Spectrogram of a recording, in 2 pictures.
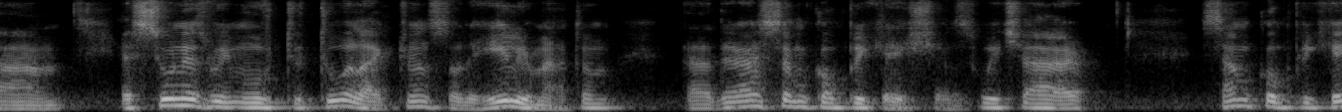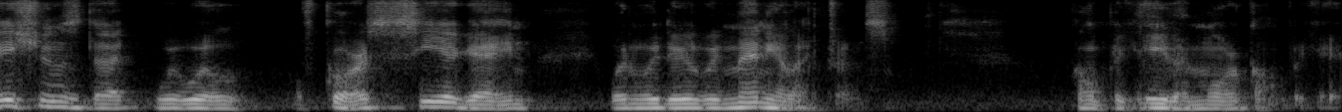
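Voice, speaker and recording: A man speaks at a medium pitch with a somewhat breathy, dark and mellow tone, ordinary pitch variation and big swings in loudness against a quiet background. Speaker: professor. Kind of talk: lecture. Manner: fast; hesitant, many fillers.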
